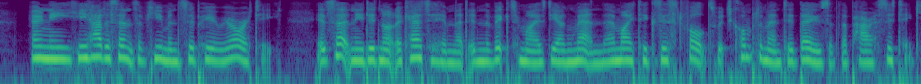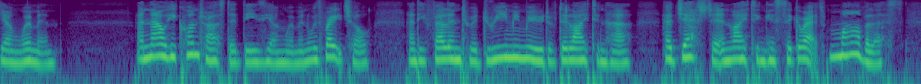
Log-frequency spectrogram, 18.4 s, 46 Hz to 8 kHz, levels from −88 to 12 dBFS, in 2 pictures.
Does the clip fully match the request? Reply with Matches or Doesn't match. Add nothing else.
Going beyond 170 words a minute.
Matches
